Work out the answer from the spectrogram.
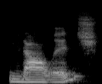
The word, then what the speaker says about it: Nolej: All right, so the tool that I'm talking about today is this tool that's pronounced Knowledge, spelled Knowledge, Knowledge, AI.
